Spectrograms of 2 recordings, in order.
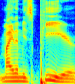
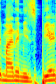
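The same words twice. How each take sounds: First: Pierre said the American way, peer. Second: Pierre said the French way, piehr. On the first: Teacher showing a caller the American Pierre, peer. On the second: Teacher modelling a French name for a caller, piehr. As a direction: say Pierre with the French vowel glide. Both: Shown as a demonstration. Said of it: "Americans say Pierre".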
